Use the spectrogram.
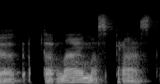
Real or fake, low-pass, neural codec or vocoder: real; 10.8 kHz; none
